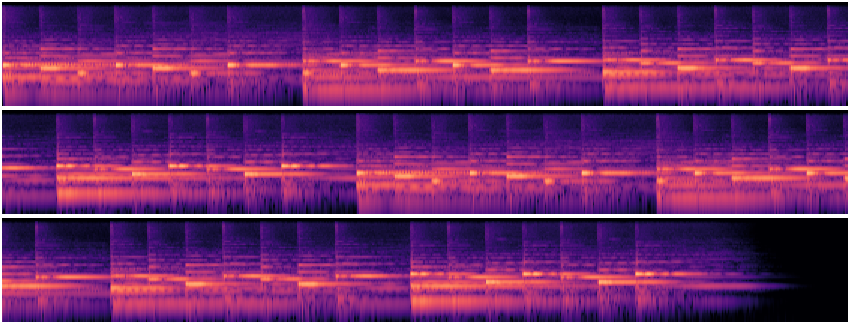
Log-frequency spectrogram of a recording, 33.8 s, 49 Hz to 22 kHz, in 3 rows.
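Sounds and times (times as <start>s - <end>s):
piano in B-flat minor at 60 BPM: 0.0s - 33.0s.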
